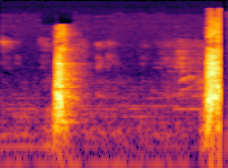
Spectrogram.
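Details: Playful miniature dachshund giving two short, sharp barks about one and a half seconds apart, each a loud burst with quiet in between.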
